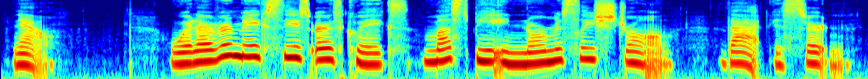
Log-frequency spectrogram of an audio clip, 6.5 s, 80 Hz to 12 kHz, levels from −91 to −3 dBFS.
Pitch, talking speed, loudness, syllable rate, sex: 250 Hz, 110 wpm, -15 LUFS, 4.5 syllables/s, female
